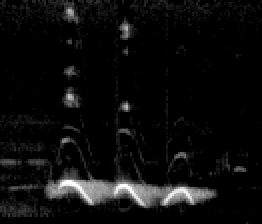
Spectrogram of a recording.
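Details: Tasmanian dusky robin calling in Australia, a soothing phrase of three clear whistles, each rising then falling in an arch, delivered rapidly against a quiet, clean background.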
